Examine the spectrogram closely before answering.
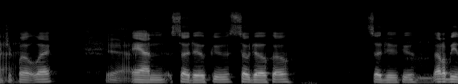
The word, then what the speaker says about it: Chipotle: Is it Sudoku, or is it Chipoltay? Does every person over 50 years old say Chipoltay? Yeah. For Chipotle?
